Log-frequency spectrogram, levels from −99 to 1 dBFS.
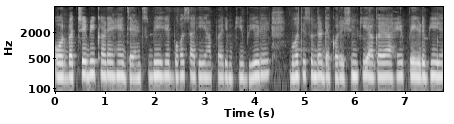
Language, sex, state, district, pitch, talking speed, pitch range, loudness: Hindi, female, Bihar, Patna, 200 Hz, 195 wpm, 195-205 Hz, -17 LUFS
